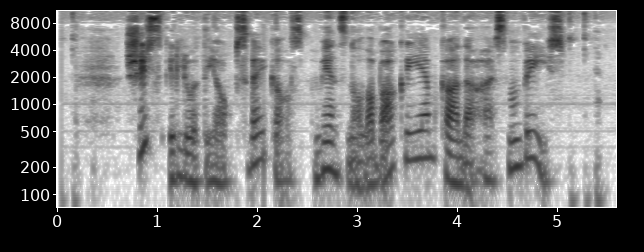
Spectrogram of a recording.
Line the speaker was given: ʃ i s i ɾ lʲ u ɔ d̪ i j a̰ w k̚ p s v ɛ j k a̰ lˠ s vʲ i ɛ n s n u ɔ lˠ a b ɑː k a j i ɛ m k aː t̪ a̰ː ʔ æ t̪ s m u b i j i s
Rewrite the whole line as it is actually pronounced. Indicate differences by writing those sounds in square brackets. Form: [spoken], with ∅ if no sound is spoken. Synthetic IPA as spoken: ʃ i s i ɾ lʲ u ɔ [t̪] i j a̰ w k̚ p s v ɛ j k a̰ lˠ s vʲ i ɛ n s n u ɔ lˠ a b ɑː k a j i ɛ m k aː [d̪] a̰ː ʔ æ [∅] s m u b i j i s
